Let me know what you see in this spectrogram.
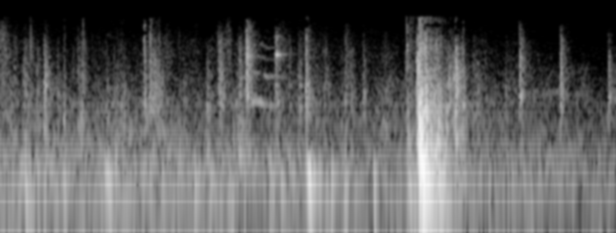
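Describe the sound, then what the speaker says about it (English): A door is pushed shut in an office, landing as a single solid thunk midway through amid soft rustles and light handling noises, fairly close and with no talk. "Shut the door."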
